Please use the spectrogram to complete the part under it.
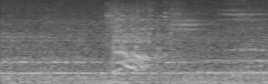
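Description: Metal blades strike and shatter stone.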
